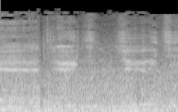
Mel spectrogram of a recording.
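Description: Steady engine and road rumble inside the cabin of a moving van.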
